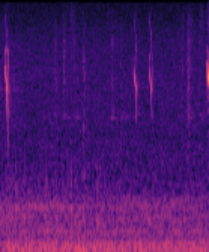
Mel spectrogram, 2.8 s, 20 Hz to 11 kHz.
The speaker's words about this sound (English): It's 9:14, I'm 2 meters from the cage. I'm recording the three birds as they interact.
